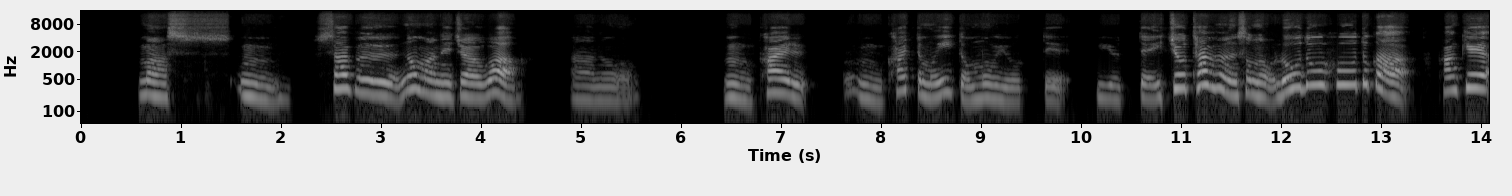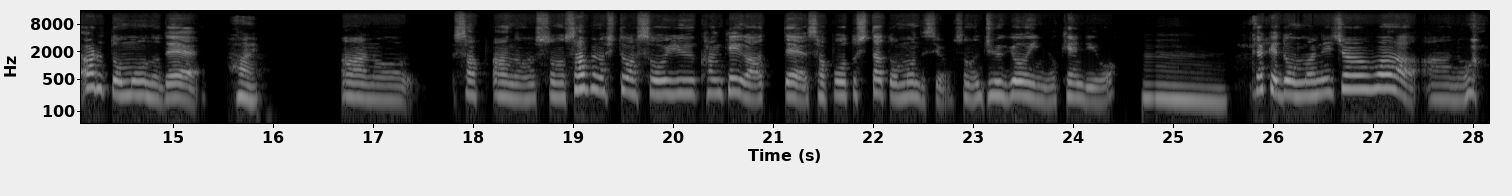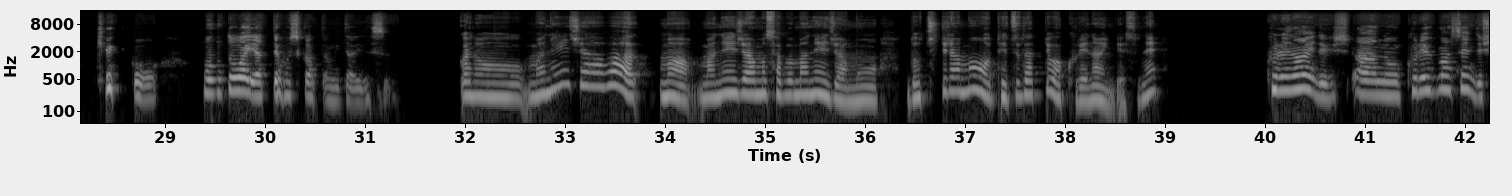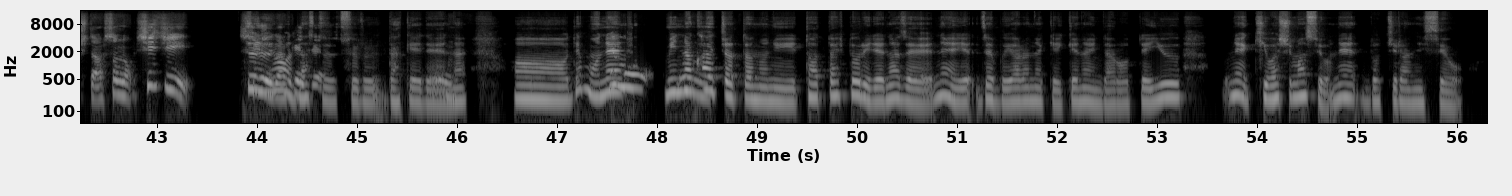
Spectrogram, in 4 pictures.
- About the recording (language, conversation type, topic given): Japanese, advice, グループで自分の居場所を見つけるにはどうすればいいですか？
- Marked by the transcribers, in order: laughing while speaking: "あの結構"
